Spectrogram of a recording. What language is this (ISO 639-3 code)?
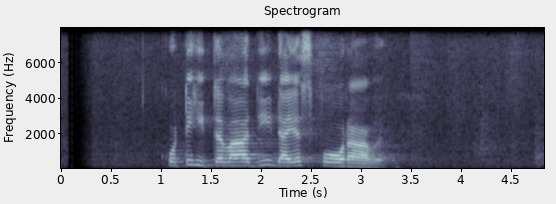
sin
